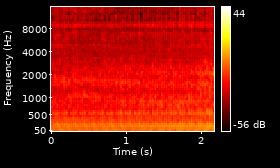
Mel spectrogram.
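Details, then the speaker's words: Hyundai small car, abandoned non-runner: rough, uneven lumpy idle with light clatter, barely running; it runs only with injectors pulled from the inlet, dies once they are seated, so fuel arrives but intake air is blocked. "fuel rail which she running but as soon as you put that in there you want to put it in and kill it soon as you block so it's it's been getting fuel all along but it hasn't getting air to those to the inlet"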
